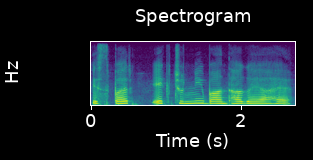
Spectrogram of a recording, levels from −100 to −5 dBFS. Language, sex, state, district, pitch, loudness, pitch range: Hindi, female, Jharkhand, Ranchi, 250 Hz, -16 LUFS, 235-270 Hz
